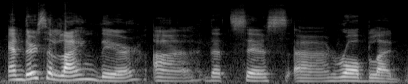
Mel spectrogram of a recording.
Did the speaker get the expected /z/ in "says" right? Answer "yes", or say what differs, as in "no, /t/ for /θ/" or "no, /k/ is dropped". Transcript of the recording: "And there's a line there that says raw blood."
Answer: no, /s/ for /z/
